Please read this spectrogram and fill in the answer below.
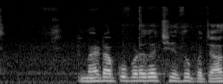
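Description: A man's voice talking in a low, fairly level pitch, starting a little under a second in after a brief quiet moment.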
